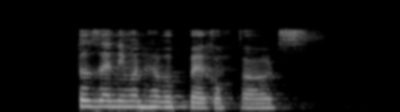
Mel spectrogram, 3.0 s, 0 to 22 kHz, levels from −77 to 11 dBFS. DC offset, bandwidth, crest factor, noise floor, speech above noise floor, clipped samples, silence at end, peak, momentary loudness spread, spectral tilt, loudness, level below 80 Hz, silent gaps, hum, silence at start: under 0.1%; 7.8 kHz; 18 dB; -84 dBFS; 59 dB; under 0.1%; 0.7 s; -8 dBFS; 8 LU; -5 dB/octave; -25 LUFS; -62 dBFS; none; none; 0.6 s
